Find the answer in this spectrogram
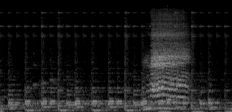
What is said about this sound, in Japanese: Bah! Bah! bleated the sheep.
